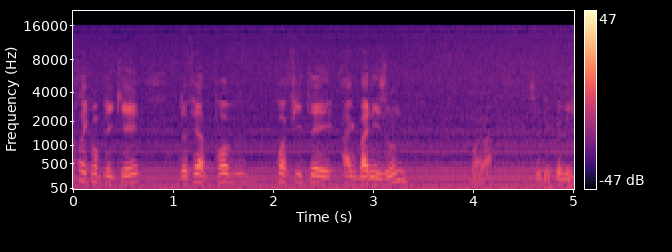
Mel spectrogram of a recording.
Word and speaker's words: Agbangnizoun: C'est prononcé correctement? Agbanizoun. Agbanizoun.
